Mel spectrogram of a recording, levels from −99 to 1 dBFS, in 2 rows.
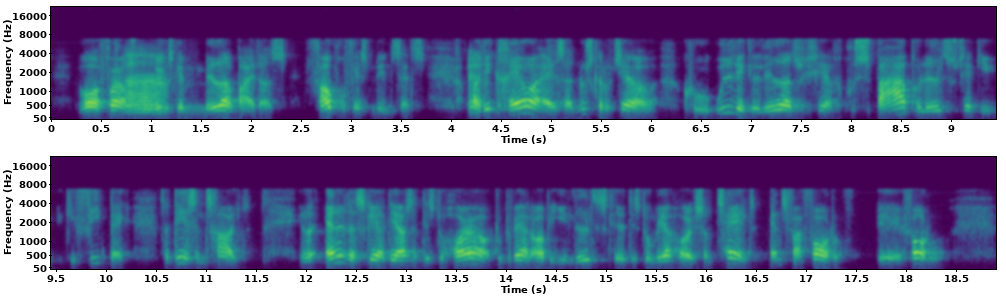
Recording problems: thin; very; fading below 400 Hz
garbled, watery; slightly; nothing above 6.5 kHz

